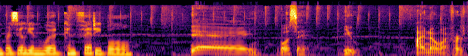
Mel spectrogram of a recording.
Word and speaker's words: Você: Don't pronounce it wrong. Oh, you. All right, let's see. Você. Você.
